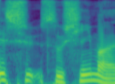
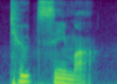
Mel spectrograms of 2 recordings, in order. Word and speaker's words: Tsushima: can't get right no they'd say Tsushima and that's not it because I watched the video they pronounced it there is how you're supposed to pronounce it though I watched the video of the developers and he said something like to SEMA yeah that's something you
